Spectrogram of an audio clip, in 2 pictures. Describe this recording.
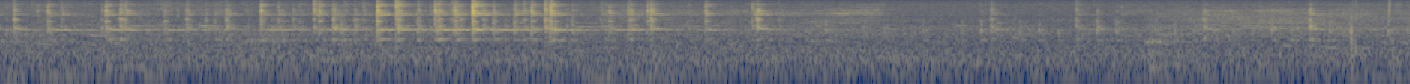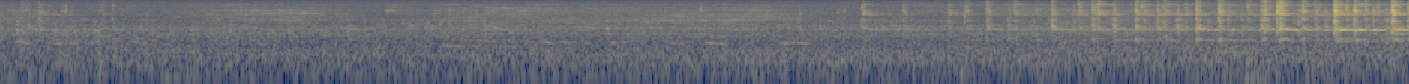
Hungary, Balaton Lake, port, wind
